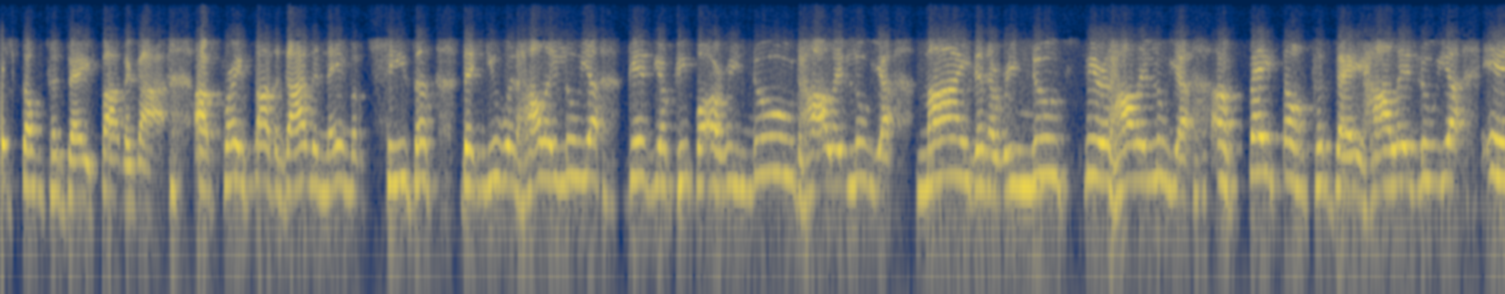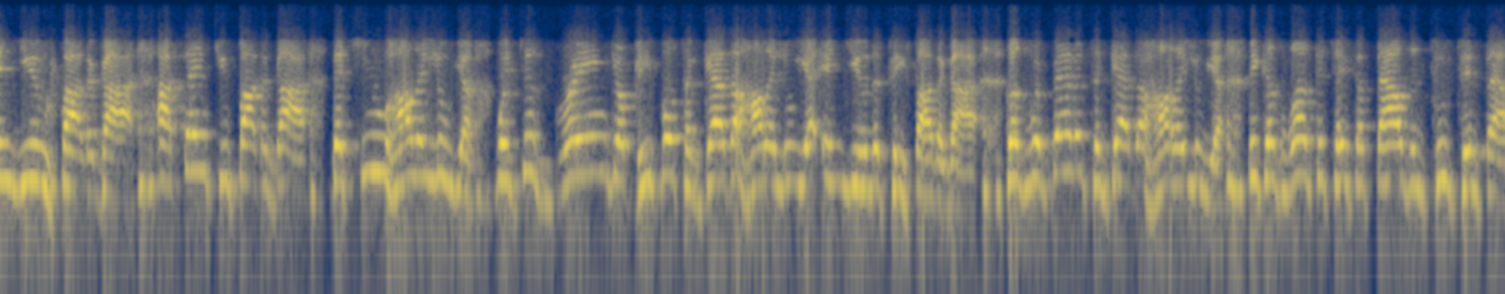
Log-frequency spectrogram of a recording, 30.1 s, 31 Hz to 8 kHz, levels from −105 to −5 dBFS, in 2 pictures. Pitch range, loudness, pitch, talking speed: 230-270 Hz, -21 LUFS, 250 Hz, 140 wpm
